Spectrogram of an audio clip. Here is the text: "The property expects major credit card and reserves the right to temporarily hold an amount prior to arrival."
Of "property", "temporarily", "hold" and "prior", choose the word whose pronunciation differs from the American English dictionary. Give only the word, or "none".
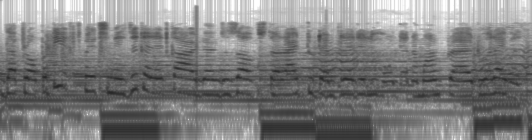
hold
